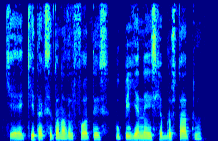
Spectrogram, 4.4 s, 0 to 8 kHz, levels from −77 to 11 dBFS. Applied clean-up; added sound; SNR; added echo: none; none; none; none.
